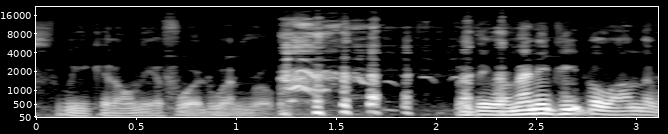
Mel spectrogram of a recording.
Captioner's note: laughter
